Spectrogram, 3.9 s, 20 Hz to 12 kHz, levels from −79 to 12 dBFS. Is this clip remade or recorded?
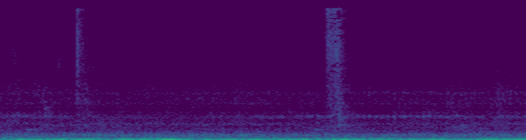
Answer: remade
